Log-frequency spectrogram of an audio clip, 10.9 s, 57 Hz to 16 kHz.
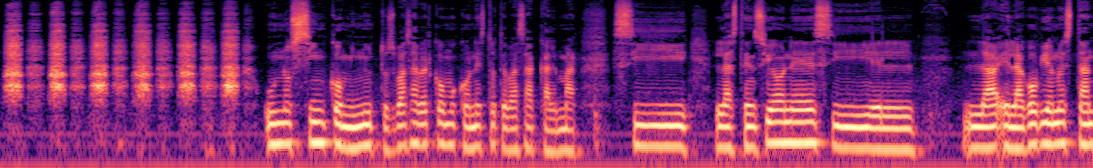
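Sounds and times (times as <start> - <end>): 
rapid hyperventilation breathing to vent distress: 0.0 - 2.7, 6.9 - 7.2, 9.2 - 9.6
speech: 2.6 - 10.9.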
